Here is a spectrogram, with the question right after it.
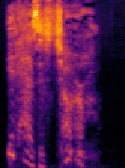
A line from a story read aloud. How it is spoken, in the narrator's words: I whispered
